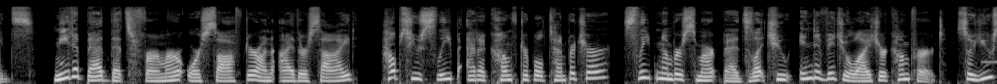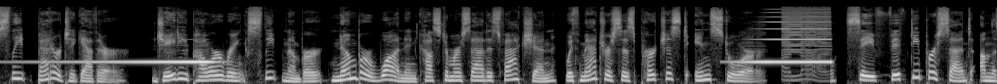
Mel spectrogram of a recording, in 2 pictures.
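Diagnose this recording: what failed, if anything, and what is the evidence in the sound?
Loudspeaker feedback squeal in the acoustic loop between microphone and loudspeaker. The loop gain passed unity at 1.1 kHz. After "individualize your comfort so", a tone grows over about two seconds (9.81–12.33 s). After "satisfaction with mattresses purchased", it builds within half a second (17.17–18.31 s). On a spectrogram it is a brightening horizontal line at 1.1 kHz; on the waveform, a swelling envelope.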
